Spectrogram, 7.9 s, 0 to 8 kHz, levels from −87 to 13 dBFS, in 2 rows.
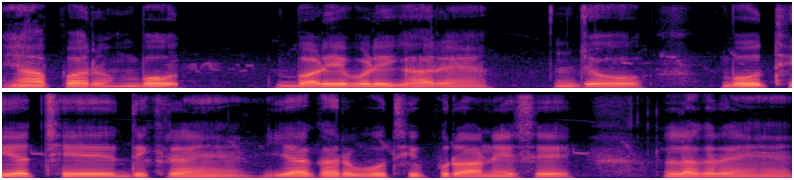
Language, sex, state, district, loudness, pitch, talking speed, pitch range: Hindi, male, Chhattisgarh, Kabirdham, -18 LUFS, 110 Hz, 175 wpm, 110-120 Hz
